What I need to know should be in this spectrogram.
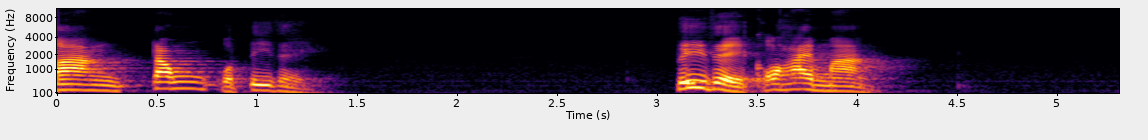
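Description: A young man speaks calmly into a close microphone, in two short phrases.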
